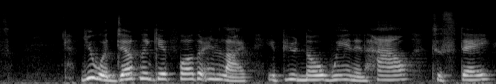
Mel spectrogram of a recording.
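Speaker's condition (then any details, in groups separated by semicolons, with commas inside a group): No condition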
